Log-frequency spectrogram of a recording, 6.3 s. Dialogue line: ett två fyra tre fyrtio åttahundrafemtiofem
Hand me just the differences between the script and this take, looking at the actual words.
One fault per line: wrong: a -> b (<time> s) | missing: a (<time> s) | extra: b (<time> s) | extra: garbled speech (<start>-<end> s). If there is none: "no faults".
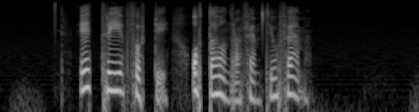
missing: två fyra (1.4 s)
